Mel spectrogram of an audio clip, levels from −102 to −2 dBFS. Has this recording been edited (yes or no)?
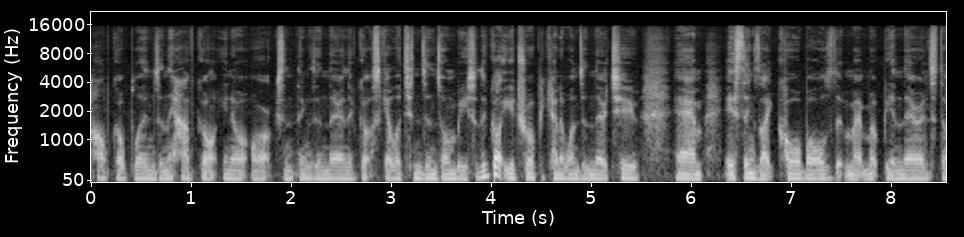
no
